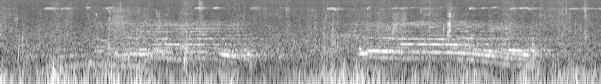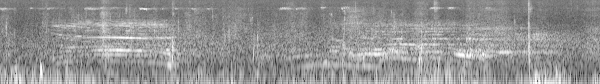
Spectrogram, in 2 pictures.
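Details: Autumn rut of red deer in the Scottish Highlands, a stag with a small harem; four long, descending, moaning roars a few seconds apart over constant rustling and faint high ticks.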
